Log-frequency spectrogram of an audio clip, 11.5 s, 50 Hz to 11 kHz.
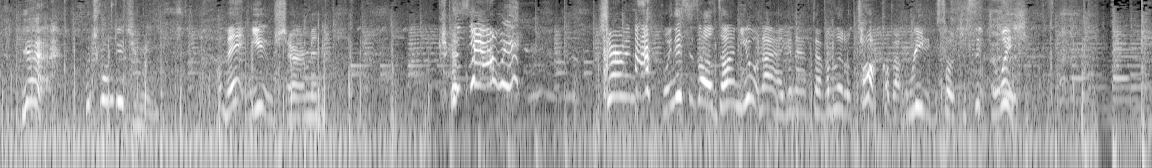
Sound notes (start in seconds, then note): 4.6 Sherman squealing; 11.2 upbeat instrumental music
